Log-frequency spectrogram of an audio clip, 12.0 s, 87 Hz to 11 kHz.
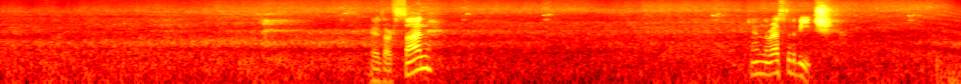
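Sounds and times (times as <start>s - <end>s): ocean surf breaking: 0.0s - 12.0s.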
